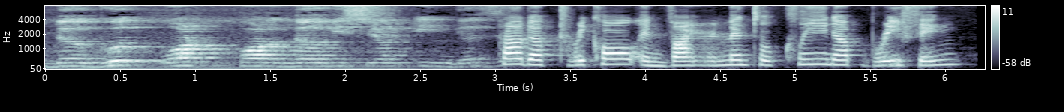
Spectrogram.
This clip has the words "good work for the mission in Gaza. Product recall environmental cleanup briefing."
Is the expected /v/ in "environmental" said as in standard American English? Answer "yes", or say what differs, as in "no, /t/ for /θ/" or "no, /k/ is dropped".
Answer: yes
